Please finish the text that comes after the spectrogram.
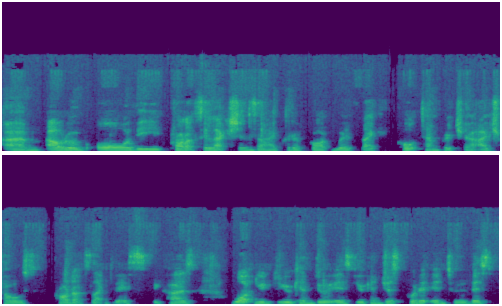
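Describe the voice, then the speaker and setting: A woman's voice: fairly low pitch, flat delivery, normal speed, husky, poor audio. Hesitant woman demonstrating beauty tools. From Hong Kong. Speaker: beauty brand founder and facialist giving a demo. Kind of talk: casual product demonstration and explanation.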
